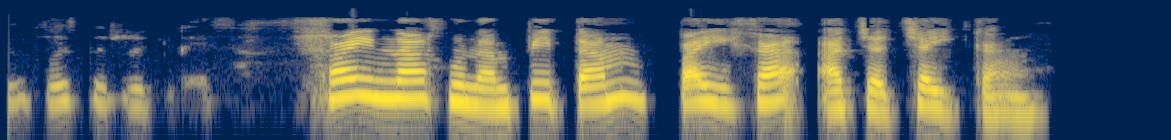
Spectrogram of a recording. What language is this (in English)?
Ambo-Pasco Quechua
